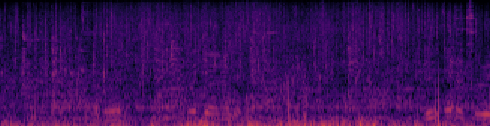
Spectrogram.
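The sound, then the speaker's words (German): Water gushes from the spout of a newly drilled village well's hand pump, a continuous splashing pour with uneven surges, while indistinct voices murmur in the background. “Das Wasser fließt im Rhythmus der Pumpstöße aus dem Ausguss”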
